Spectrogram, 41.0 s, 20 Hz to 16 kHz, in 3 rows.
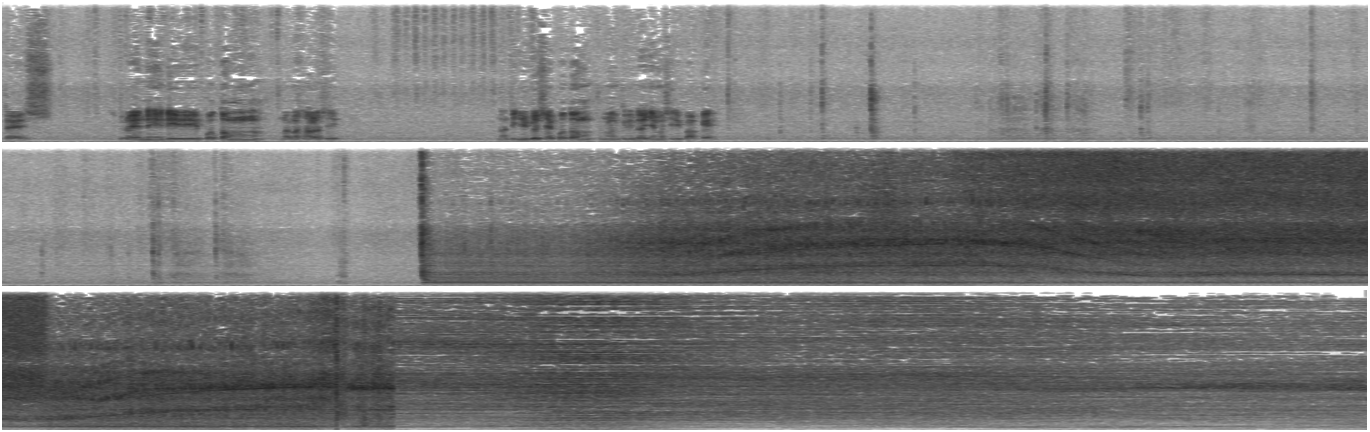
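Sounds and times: angle grinder whining: 17.8 - 40.9.

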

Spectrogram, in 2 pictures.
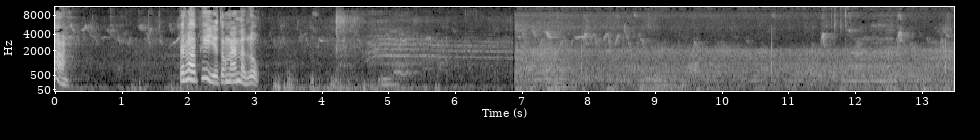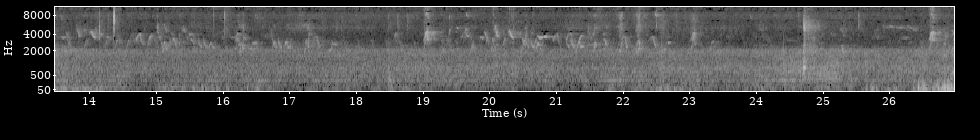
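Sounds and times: small birds chirping: 0.0 - 6.2, 6.8 - 26.9.

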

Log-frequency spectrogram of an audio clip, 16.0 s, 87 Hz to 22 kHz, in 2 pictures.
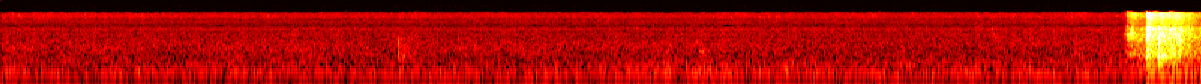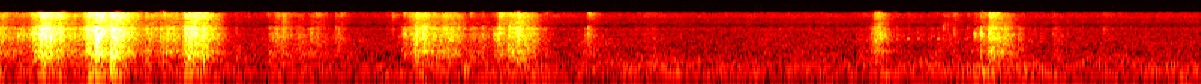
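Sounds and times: cage trap doors slamming shut: 7.5 - 11.7, 13.8 - 15.0
wire cage rattling: 7.5 - 12.0, 13.7 - 15.2.

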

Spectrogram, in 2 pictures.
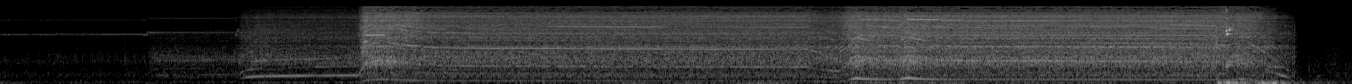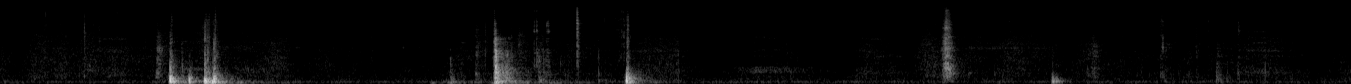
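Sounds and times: cordless drill boring metal: 0.0 - 13.1.

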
